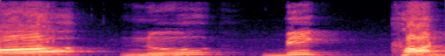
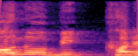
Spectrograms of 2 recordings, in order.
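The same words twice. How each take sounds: First: অনুবীক্ষণ stretched very slowly, every sound held; slow and drawn out. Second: Said in the usual way. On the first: Shown as a demonstration. Teacher slowly pronouncing the word for the class. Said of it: "আমরা বলি না অনুবীক্ষণ". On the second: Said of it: "এরকম বলি না".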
